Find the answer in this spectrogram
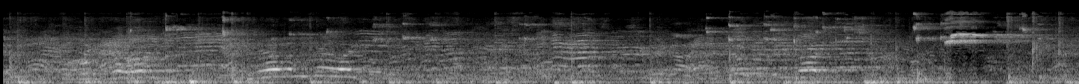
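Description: Basketball bouncing on a hardwood gym floor during play, with voices of spectators and players carrying in the large, echoing hall. A brief high-pitched squeak comes near the end.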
